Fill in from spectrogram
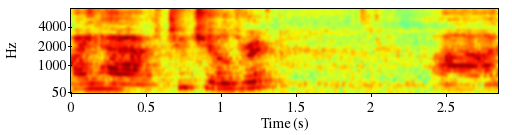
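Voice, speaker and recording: There is audible room echo and noticeable background noise as a woman speaks at a medium pitch with ordinary pitch variation. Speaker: local political candidate. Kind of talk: self-introduction. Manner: halting.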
